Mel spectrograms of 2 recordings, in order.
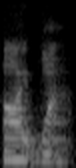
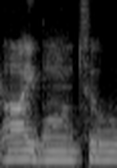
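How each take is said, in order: First: Want to is reduced and run together. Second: The words want to are said in full. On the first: The speaker calls it right. "We say in casual um, spoken words" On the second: The speaker calls it wrong. "We don't say I want to"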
